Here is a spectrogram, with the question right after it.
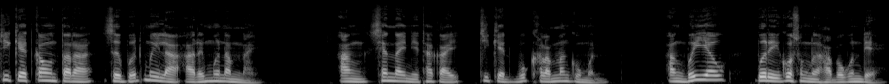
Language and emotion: Bodo, disgusted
